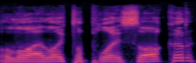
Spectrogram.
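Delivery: accent gradually drifting into a Russian accent. Doing a footballer impression that drifts Russian: Ibrahimovic impression turned Russian. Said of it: "he turns Russian when I do it".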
